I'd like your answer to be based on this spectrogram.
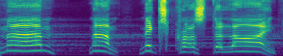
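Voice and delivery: put-on high, loud childish yell; indignant tattling. Brother in car telling on Mick to mum, loud tattling. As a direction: holler for mum, dragging out the complaint.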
